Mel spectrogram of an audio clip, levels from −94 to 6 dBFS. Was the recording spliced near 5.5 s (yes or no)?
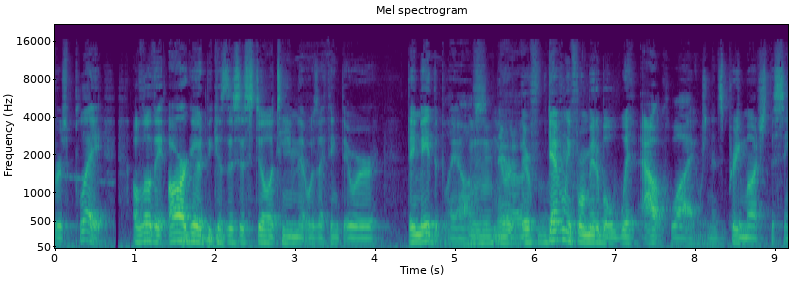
yes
